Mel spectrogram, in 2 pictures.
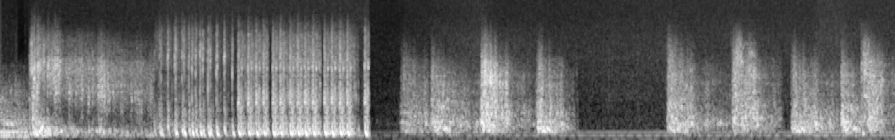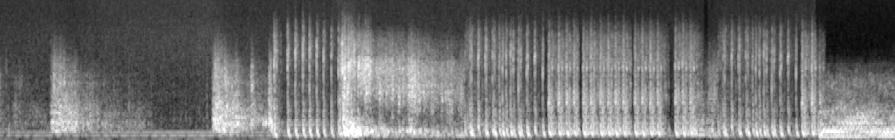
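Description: Rapid machine-gun fire in several long bursts with short pauses between them, over a low steady hum.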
